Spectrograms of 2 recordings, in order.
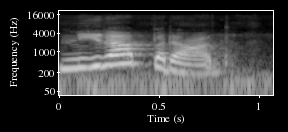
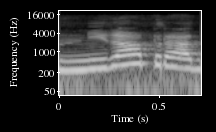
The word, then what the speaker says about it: निरपराध: निरापराध, तो निरापराध ना होके निरपराध होता है, ठीक है, निरपराध।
